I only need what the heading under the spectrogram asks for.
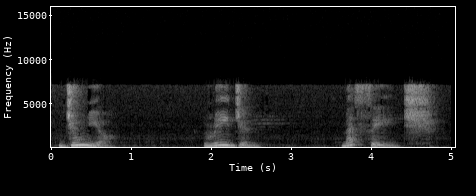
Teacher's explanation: J is articulated with the tongue tip touching the back of the teeth ridge. Here the vocal cord vibrates.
